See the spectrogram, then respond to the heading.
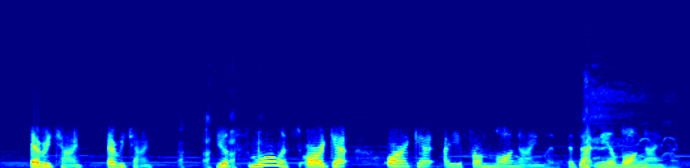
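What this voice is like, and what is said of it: Rhode Island or Long Island accent. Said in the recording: “your accent sounds like it could be Long Island, could be Rhode Island”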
